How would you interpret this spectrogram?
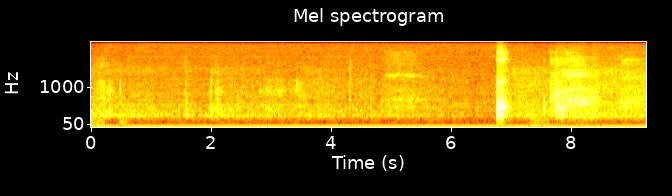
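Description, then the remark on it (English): A single short, loud burp bursts out after several quiet seconds of faint clicks, followed by a breathy, rustling exhale. No one talks. “Man, why does my burp sound fucking normal, but my voice don't?”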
